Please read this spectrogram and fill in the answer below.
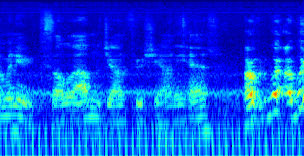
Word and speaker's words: Frusciante: No one gives a shit about John Frusciante.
